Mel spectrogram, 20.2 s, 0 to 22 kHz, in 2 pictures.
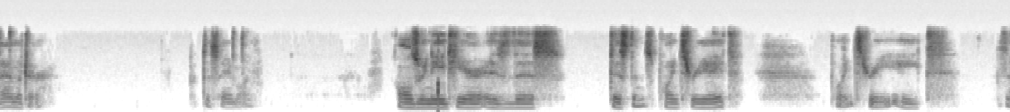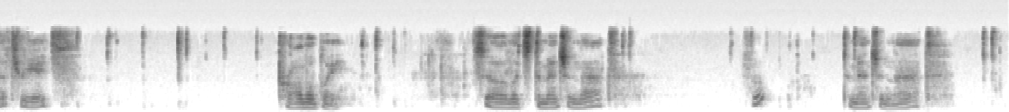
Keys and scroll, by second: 10.3 super+space, 13.4 super+c, 16.0 d, 17.2 ↻.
